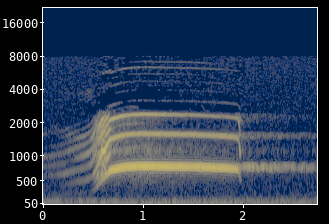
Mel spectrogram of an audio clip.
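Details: Coyote in Zion National Park, giving a single smooth howl that rises quickly, then holds a steady pure tone for about a second and a half before breaking off with a brief dip; quiet background.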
